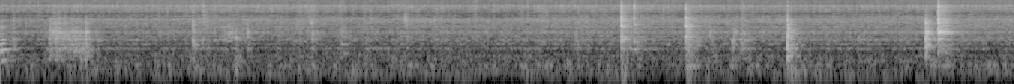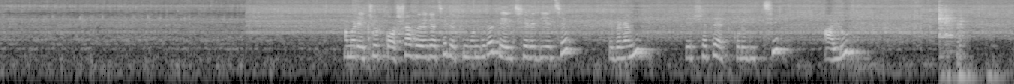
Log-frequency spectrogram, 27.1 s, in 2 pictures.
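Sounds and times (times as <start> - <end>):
food sizzling in oil: 0.0 - 27.0
spatula knocking and scraping pan: 7.6 - 10.8, 12.3 - 12.8, 26.0 - 26.9.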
